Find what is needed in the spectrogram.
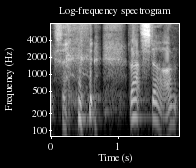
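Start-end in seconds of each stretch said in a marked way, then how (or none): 0.3-1.1 a quick airy chuckle at himself; short breathy laugh. Real, not acted. Radio host laughing at the star's silly name, short airy chuckle.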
